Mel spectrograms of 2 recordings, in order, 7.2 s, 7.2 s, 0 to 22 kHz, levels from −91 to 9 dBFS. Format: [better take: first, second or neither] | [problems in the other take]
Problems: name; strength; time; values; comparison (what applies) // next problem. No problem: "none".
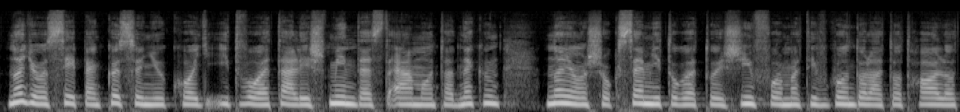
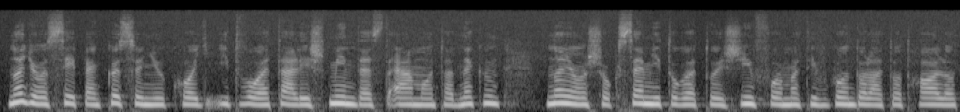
first | hiss; faint; throughout; 20 dB below the speech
